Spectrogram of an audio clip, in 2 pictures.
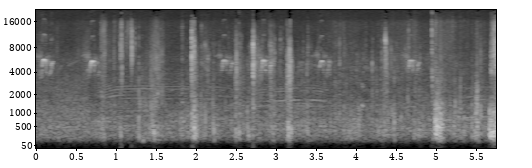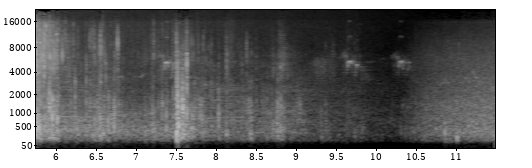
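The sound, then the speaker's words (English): Footsteps push through dense bracken by the River Derwent, an irregular run of rustling, swishing crunches that quieten near the end, with a few faint high bird chirps in the background and no voices. “So we'll cross the River Derwent and we'll beat our way through the bracken.”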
